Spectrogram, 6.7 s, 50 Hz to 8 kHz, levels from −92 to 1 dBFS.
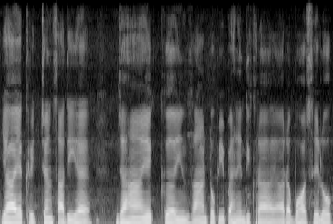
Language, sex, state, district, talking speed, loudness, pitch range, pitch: Hindi, male, Chhattisgarh, Raipur, 155 wpm, -16 LUFS, 130-145 Hz, 135 Hz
